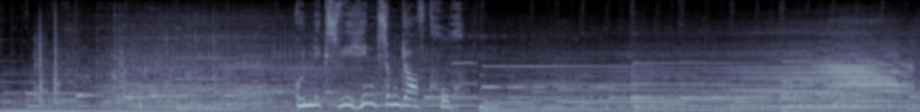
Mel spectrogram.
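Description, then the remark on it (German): A small moped engine drones steadily as someone gets on it to ride off, its buzzing pitch shifting as it revs, while a man briefly speaks over it partway through. “Nix wie rauf auf die Mofa.”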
